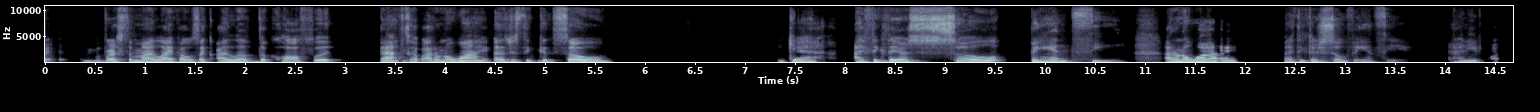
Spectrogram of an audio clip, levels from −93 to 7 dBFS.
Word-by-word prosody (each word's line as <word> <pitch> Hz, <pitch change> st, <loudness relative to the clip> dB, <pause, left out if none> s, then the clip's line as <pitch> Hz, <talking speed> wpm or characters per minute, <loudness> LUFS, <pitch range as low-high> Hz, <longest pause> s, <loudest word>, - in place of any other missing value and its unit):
r -, -, -6 dB, 0.5 s
rest 165 Hz, +2 st, 0 dB
of 175 Hz, -, 0 dB
my 175 Hz, -1 st, +3 dB
life, 170 Hz, -1 st, +2 dB
I 160 Hz, -, +3 dB
was 155 Hz, -1 st, -2 dB
like, 140 Hz, 0 st, -2 dB
"I 140 Hz, +2 st, 0 dB
love 140 Hz, 0 st, +1 dB
the 135 Hz, -, 0 dB
clawfoot 130 Hz, 0 st, -2 dB, 0.5 s
bathtub." 255 Hz, -, 0 dB
I -, -, +1 dB
don't 165 Hz, +2 st, 0 dB
know 190 Hz, -, +2 dB
why. 285 Hz, +4 st, +2 dB
I 160 Hz, 0 st, +1 dB
just 175 Hz, +2 st, -5 dB
think 205 Hz, 0 st, -6 dB
it's 195 Hz, +1 st, -1 dB
so 180 Hz, -1 st, +4 dB, 1.8 s
Yeah. 235 Hz, -5 st, 0 dB, 0.4 s
I 185 Hz, -, -1 dB
think 220 Hz, +4 st, -4 dB
they 255 Hz, -1 st, +5 dB
are 235 Hz, -, +2 dB
so 200 Hz, -3 st, +2 dB, 0.2 s
fancy. 195 Hz, -, -2 dB, 0.4 s
I -, -, 0 dB
don't 210 Hz, -, +4 dB
know 220 Hz, -, +5 dB
why, 215 Hz, +1 st, +5 dB, 0.7 s
but 160 Hz, -, -8 dB
I 165 Hz, -, -4 dB
think 210 Hz, +5 st, -9 dB
they're 225 Hz, -, -2 dB
so 155 Hz, -10 st, -4 dB
fancy. 125 Hz, -1 st, -15 dB, 0.4 s
And 150 Hz, -, -12 dB
I 140 Hz, -, -6 dB
need 130 Hz, -2 st, -7 dB
one. -, -, -19 dB
180 Hz, 175 wpm, -25 LUFS, 145-215 Hz, 1.8 s, they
